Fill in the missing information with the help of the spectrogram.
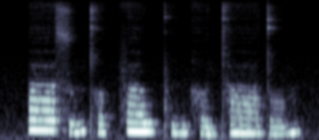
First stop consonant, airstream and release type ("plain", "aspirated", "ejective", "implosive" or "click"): aspirated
